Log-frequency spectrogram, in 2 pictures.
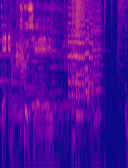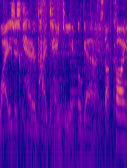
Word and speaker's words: Caterpie: It's Caterpie. I hate you. Oh my god, bro. It's Caterpie. I'm gonna murder you. Do it then, pussy. Why is this Caterpie tanky?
